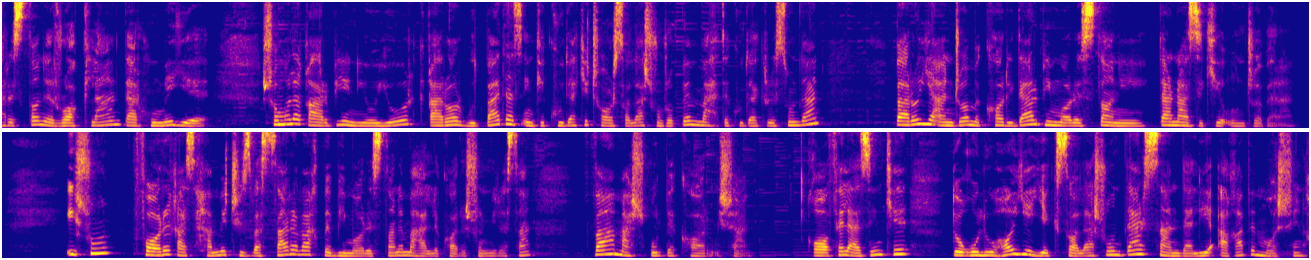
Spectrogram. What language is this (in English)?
Persian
